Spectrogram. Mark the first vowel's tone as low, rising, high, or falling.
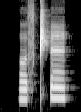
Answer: low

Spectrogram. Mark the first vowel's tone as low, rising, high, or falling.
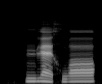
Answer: falling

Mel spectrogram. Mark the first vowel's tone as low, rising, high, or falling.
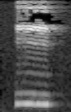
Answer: high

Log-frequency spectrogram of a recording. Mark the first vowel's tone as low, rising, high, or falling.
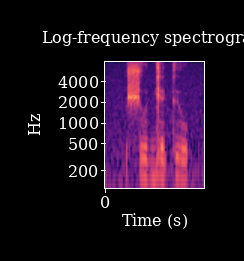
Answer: low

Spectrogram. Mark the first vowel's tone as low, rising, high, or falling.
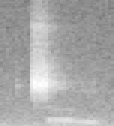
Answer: rising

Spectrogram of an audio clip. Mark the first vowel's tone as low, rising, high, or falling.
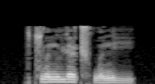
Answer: high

